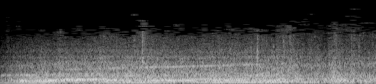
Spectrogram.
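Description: A field guard's patrol jeep engine roars steadily, its low rumble building as field guard Barnabas Peter Heredi suddenly speeds up on a border patrol. Loud and continuous with no voices.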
